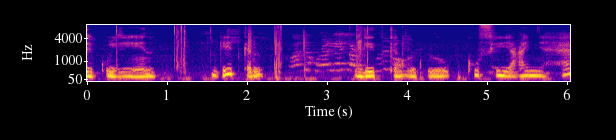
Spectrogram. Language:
Somali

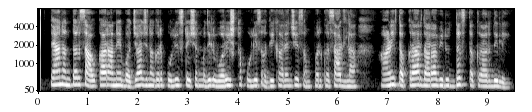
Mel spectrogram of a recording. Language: Marathi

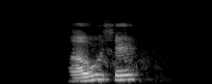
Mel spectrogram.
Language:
Wadiyara Koli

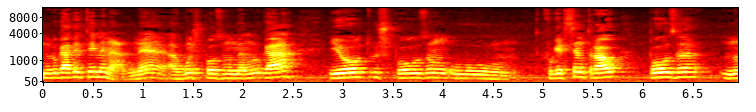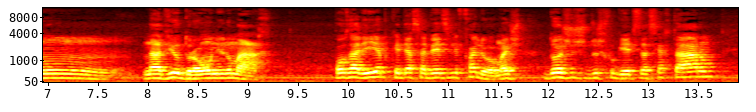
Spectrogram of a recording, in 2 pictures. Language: Portuguese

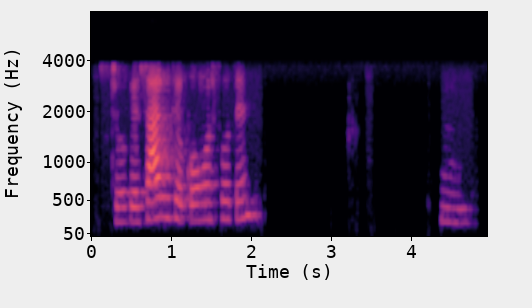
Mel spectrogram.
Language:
Gujarati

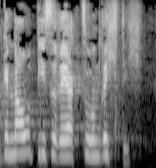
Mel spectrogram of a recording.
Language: German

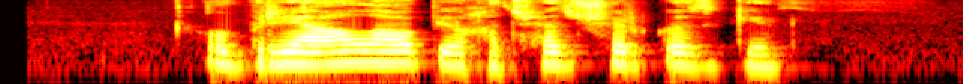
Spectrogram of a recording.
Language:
Abkhazian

